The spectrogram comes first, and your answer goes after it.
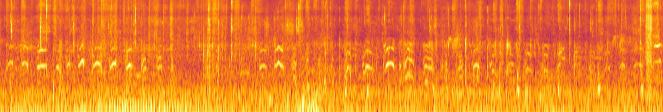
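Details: Dog mother GiGi nursing her six puppies; short, high arched squeaks and whines come in quick, irregular bursts through the clip, over a steady low hum, with a woman's voice talking now and then.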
